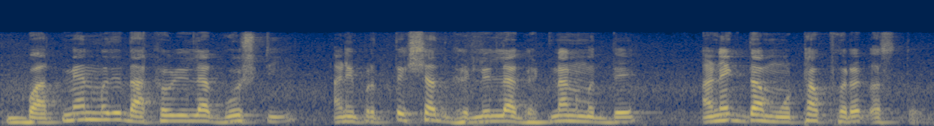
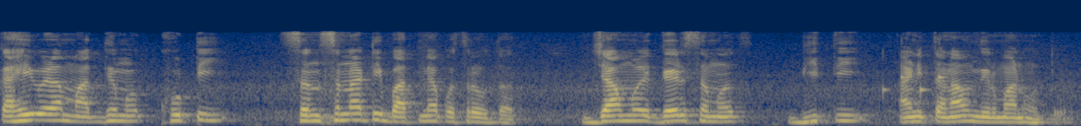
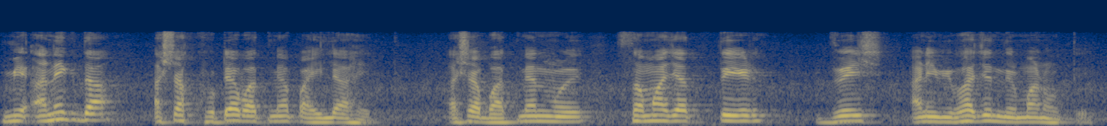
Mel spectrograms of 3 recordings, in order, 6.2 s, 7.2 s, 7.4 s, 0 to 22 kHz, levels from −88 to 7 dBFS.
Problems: none marked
